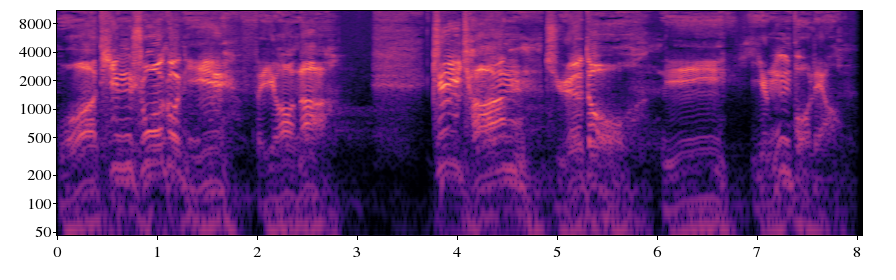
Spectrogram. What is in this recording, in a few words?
move, zh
